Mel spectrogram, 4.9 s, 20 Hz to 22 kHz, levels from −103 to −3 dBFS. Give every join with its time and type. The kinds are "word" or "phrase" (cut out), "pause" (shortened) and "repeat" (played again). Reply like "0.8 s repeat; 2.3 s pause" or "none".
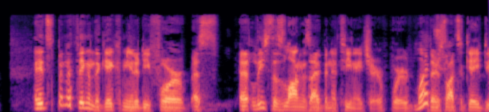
none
